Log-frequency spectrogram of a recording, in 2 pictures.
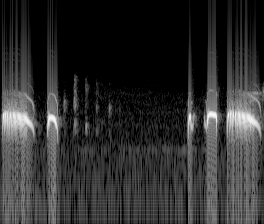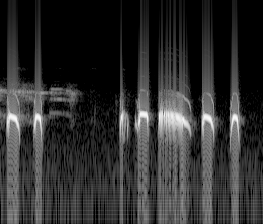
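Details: Spotted dove decoy calling in a rapid luring style; three separate phrases, each a drawn-out low coo bracketed by brief clipped notes, with silent gaps of a few seconds between phrases.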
